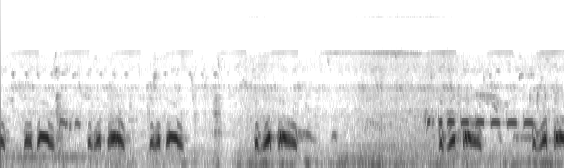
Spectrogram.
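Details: Trained spotted dove kept captive as a ground decoy utters paired low coos at a steady pace, pauses briefly, then returns with a longer, fuller run of coo notes.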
